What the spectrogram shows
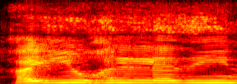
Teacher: ہا کی زبر کو لام کے ساتھ ملائیں گے، لام کی حرکت کو کھینچیں گے نہیں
